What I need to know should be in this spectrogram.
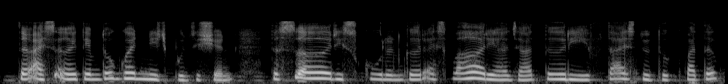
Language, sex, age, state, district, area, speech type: Kashmiri, female, 18-30, Jammu and Kashmir, Baramulla, rural, spontaneous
